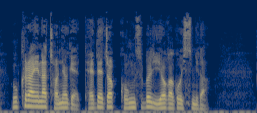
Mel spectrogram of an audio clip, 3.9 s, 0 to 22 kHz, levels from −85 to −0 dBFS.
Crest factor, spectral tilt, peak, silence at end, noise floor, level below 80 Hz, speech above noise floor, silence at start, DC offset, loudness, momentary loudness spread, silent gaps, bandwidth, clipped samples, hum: 22 dB; -5 dB/octave; -6 dBFS; 0.1 s; -49 dBFS; -60 dBFS; 24 dB; 0.05 s; under 0.1%; -26 LUFS; 10 LU; none; 15 kHz; under 0.1%; none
